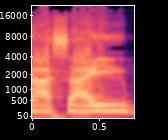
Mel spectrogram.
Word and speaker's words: acai: This is an acai bowl. It's pronounced like this. I sometimes have a LaCroix with it.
